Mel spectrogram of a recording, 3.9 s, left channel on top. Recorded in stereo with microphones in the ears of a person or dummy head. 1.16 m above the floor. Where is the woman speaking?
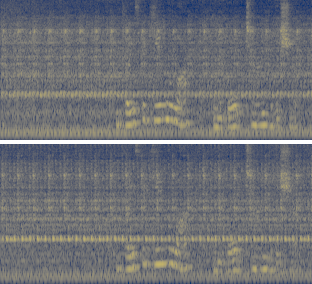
20° left (ahead or behind), 2.5 m.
